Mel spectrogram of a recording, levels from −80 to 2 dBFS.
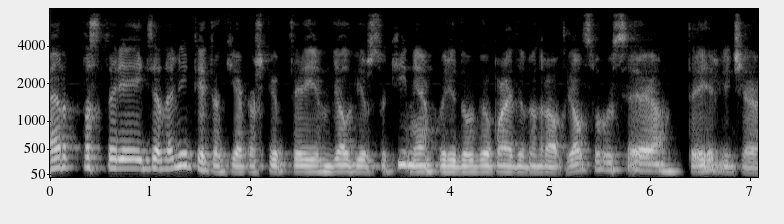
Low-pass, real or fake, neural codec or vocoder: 7.2 kHz; fake; codec, 16 kHz, 2 kbps, FunCodec, trained on LibriTTS, 25 frames a second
